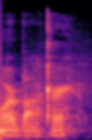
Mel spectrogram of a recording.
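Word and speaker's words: Mohrbacher: And like you said, the first artist rendering of him was by Peter, I can't pronounce his last name. Morbacher.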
